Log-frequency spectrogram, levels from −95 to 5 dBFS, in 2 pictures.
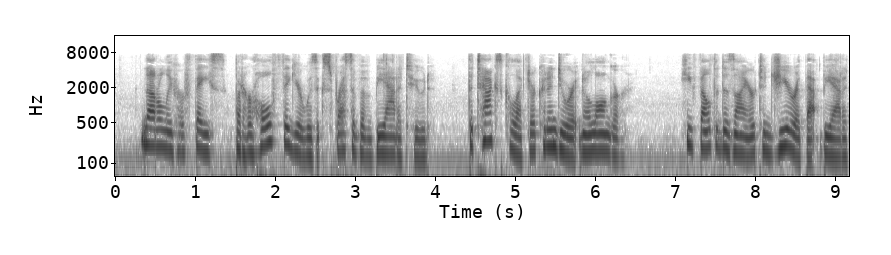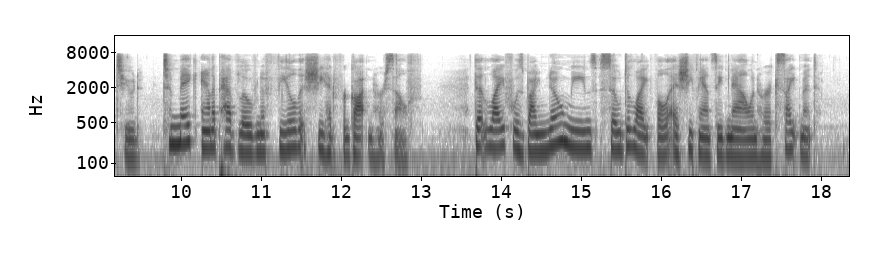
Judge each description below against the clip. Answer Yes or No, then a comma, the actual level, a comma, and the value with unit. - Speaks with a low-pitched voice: No, medium, 160 Hz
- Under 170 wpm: No, average, 175 wpm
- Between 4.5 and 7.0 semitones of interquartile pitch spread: Yes, average, 4.8 semitones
